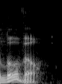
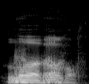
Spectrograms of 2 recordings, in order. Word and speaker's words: Louisville: When he was 7 years old, the family moved to Louisville. – Okay. – I have to say it the right way. Louisville. – It's like a two-syllable word.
